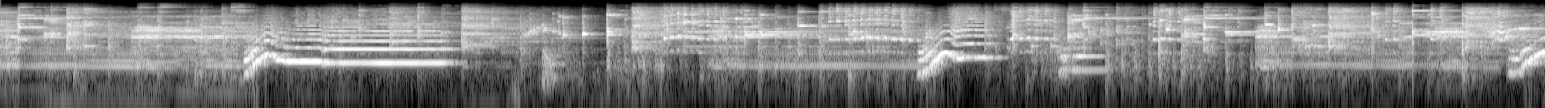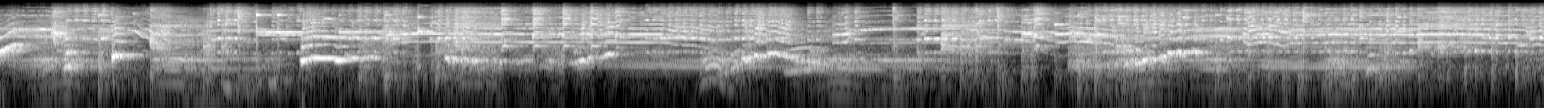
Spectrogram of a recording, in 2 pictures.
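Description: Live improvised experimental music: a dense, unbroken texture of squealing tones that slide up and down in pitch, over scraping and rattling noises.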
